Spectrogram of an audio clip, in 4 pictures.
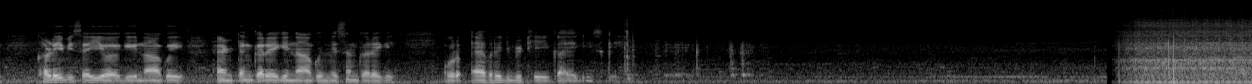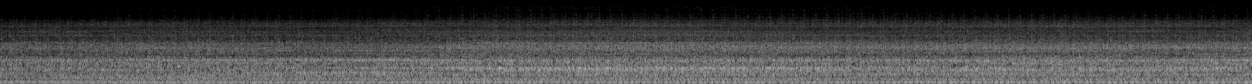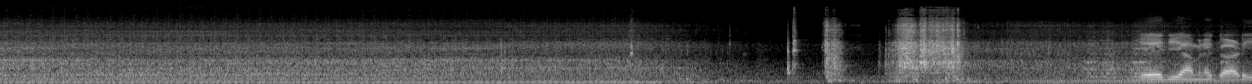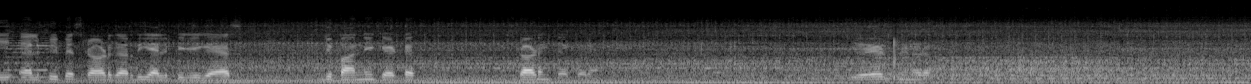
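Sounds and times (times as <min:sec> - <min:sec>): car engine idling: 0:06.2 - 0:50.0.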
